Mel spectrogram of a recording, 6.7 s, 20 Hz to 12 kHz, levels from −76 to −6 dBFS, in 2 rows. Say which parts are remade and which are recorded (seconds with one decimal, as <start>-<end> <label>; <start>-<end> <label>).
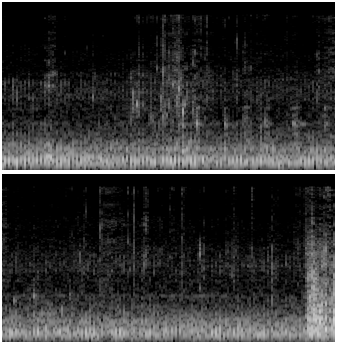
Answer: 0.0-6.7 recorded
